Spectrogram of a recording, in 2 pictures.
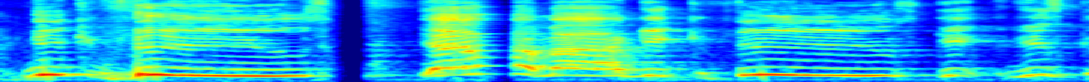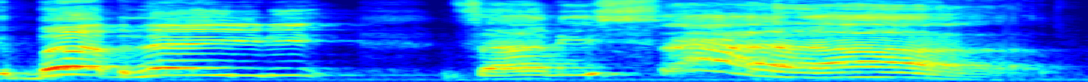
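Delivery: high, drawn-out mimicry of muddled speech; mocking garbled talk. Streamer mocking a rival who can't talk, garbled mimicry. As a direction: stretch the words out high, mocking how Tommy talks. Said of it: "talking like this and doing it like that".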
